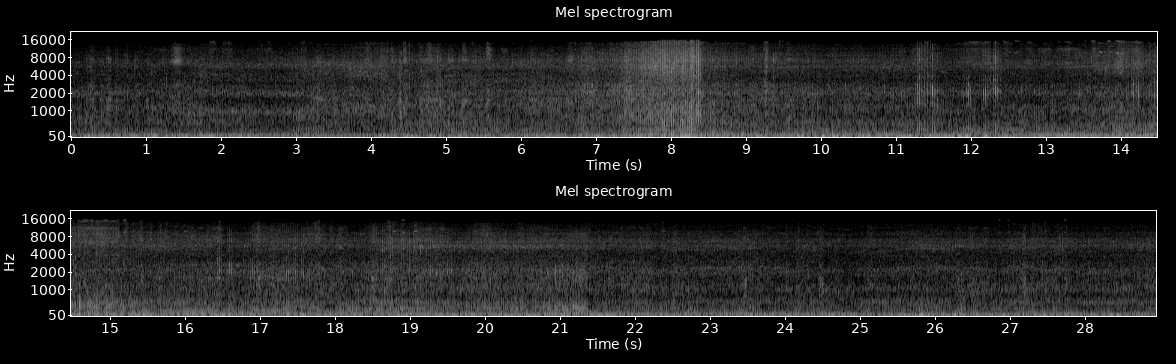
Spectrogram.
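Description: Honda Africa Twin's parallel-twin engine running at low, varying revs as the bike rides a rough dirt track, with a brief louder surge about eight seconds in and a few short knocks a few seconds later.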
